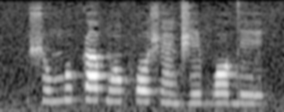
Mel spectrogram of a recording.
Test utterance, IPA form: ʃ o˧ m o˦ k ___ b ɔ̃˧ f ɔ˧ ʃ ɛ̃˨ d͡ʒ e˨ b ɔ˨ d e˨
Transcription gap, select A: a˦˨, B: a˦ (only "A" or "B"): B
